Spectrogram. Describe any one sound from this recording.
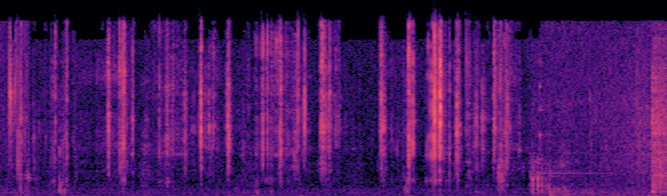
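A screwdriver tip scrapes and clicks against metal.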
